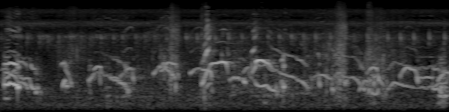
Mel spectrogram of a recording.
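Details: Wobbling, drawn-out whines from puppies slide up and down in pitch and overlap one another, with a few soft clicks and rustles underneath.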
